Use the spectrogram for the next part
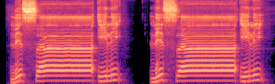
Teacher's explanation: مد متصل ہوگا، اور اسے بھی 2 یا 2.5 الف کے برابر کھینچ کر پڑھیں گے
